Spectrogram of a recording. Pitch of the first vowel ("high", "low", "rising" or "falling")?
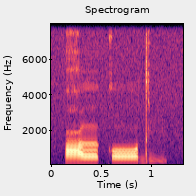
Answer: high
